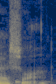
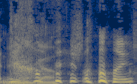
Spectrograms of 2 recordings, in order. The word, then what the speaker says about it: echelon: But Ari's, you know, top of the, how do you say that word? Echelon? – Yeah, top echelon. – Yeah, echelon.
